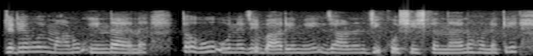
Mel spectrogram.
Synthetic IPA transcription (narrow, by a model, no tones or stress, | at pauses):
d͡ʑɐɗɦɪ̃ʊɦemaːɳ̤uʔĩːnd̪aɦɪnɪ̆t̪ɐɦuʊnə̆d͡ʑeːbaːɾemẽd͡ʑaːɽ̃əɽ̃d͡ʑiːkoːʃɪʃkɐ̃nd̪aːɦɪnɪ̆ɦʊnə̆ke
